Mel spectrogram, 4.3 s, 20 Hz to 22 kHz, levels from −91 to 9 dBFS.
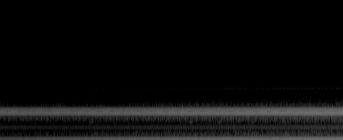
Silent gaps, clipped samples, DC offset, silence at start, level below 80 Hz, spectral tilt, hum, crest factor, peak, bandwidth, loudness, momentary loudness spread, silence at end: none; under 0.1%; under 0.1%; 0 s; -56 dBFS; 0 dB/octave; none; 14 dB; -38 dBFS; 1.8 kHz; -53 LUFS; 9 LU; 0 s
